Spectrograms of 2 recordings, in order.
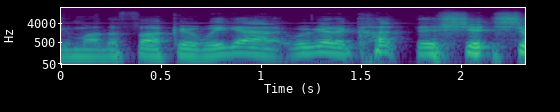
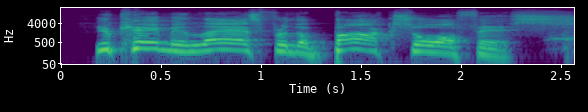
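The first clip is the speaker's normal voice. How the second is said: loud, pitched-up, belted-out voice; 5 semitones higher, 6 dB louder than usual. Speaker retells doing a voice aimed at John Cena: The Rock impression. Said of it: "I did my Rock voice".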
